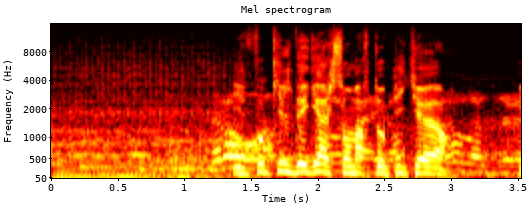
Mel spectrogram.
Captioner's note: foreign language spoken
